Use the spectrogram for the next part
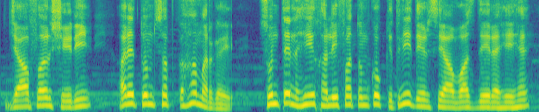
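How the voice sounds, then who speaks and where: A man's voice: sits high, expressive, normal speed, faint music behind. A man reading a story, voicing an angry young man who insists he is the caliph and barks orders. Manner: commanding, shouting, indignant.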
